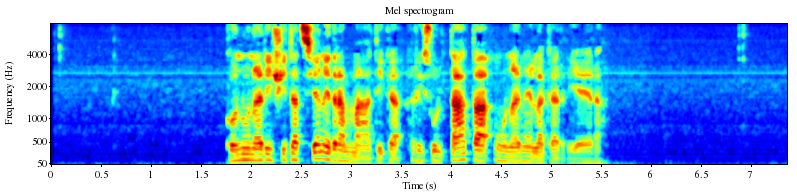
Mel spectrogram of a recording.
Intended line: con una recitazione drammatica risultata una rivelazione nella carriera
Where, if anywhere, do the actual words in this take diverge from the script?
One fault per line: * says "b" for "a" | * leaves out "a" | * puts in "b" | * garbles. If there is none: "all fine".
* leaves out "rivelazione"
